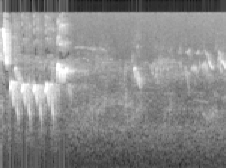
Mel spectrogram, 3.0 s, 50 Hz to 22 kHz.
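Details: Common nightingale song recorded in 2020: opens with a loud series of four or five short rising notes and a high flourish, then fades into softer twittering from other birds.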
